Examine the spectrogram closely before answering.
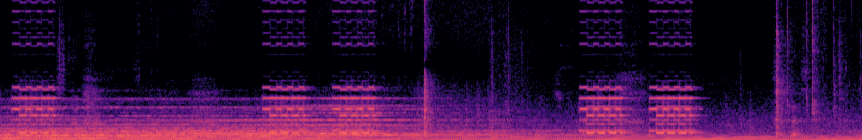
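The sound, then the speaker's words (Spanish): A telephone rings with an incoming call in short trilling bursts, mostly in pairs, loud and bright above a steady low background. “la familia Dinis recibe otra llamada”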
